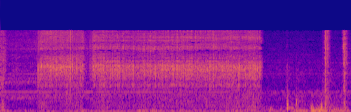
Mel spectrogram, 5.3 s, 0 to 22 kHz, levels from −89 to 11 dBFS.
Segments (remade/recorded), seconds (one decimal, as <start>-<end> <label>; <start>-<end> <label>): 0.0-0.5 recorded; 0.5-1.4 remade; 1.4-3.4 recorded; 3.4-4.0 remade; 4.0-5.3 recorded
